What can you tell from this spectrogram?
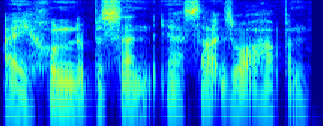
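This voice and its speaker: A man's voice: mid-range voice, fairly even intonation, fairly quick, creaky, heavy background noise. A young man, telling a funny family story with wry laughs on a casual podcast. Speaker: podcast co-host.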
